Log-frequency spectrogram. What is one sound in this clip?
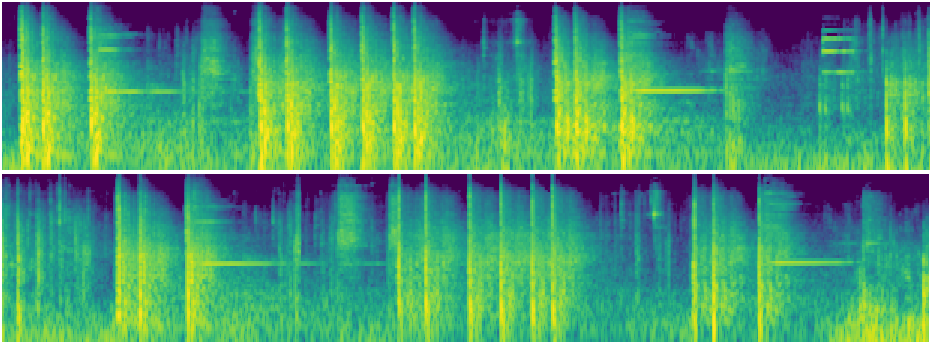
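Steel targets ring when hit.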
